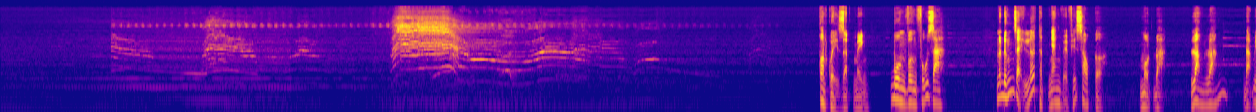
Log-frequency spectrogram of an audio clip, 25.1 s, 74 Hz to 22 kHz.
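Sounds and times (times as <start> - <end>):
two cats yowling loudly on a roof: 2.2 - 6.9, 7.8 - 15.4
speech: 16.4 - 19.0, 19.9 - 22.2, 22.8 - 25.1.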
